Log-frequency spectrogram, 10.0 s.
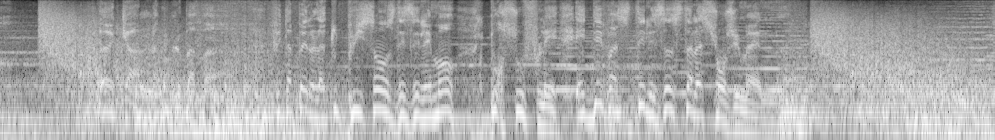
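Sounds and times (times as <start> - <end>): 
thunder clap: 0.3 - 4.6, 8.0 - 9.9
speech: 1.2 - 9.0.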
